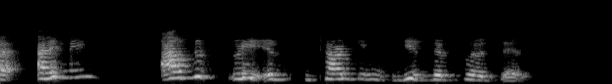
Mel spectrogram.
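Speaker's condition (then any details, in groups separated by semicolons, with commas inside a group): Cerebral palsy; affects speech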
